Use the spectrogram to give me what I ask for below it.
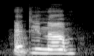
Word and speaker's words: Edinam: Edinam, 3 syllables, you really can't get it screwed up, right?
